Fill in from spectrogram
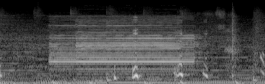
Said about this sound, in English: Yeah, so a little later in the show we're gonna play a game, and these two fools that I have with me can't keep their hands off their buzzer.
